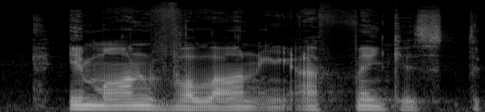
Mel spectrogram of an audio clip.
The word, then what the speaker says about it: Iman Vellani: Iman Vellani, I think, is the correct pronunciation.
